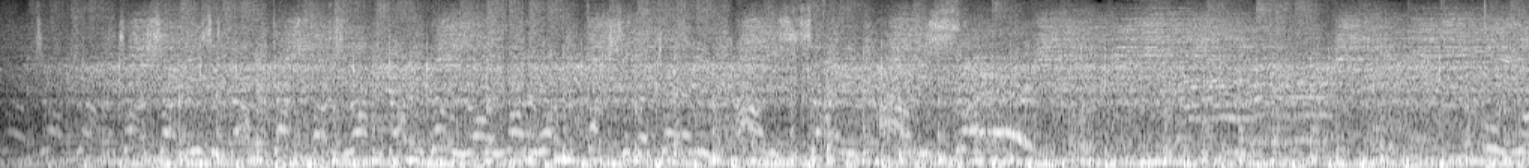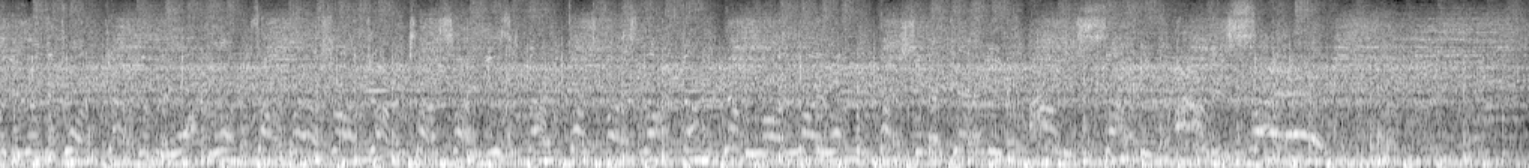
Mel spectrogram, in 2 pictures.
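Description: A fast, loud crossover thrash hardcore punk song with dense distorted guitars and relentless pounding drums, blasting at a steady full volume throughout, with shouted vocals buried in the mix.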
